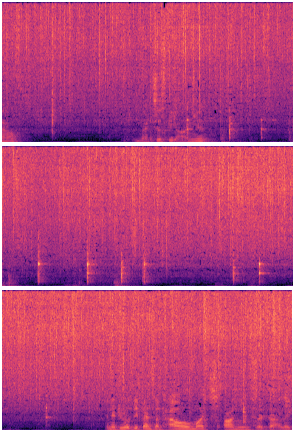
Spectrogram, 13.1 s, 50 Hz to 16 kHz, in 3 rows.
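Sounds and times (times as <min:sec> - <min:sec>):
garlic sizzling in oil: 0:00.0 - 0:13.0
spatula knocking on pan: 0:02.4 - 0:06.8, 0:07.5 - 0:09.6, 0:12.3 - 0:12.6.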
